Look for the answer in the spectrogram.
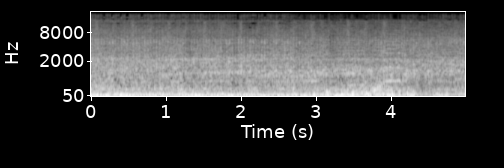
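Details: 2020 Mercedes-Benz GLC 220d 4MATIC, 2.0 turbodiesel, 143 kW, 9G-Tronic automatic, 249,000 km, no signs of work under the bonnet: the engine starts instantly and holds a low, even diesel idle, quiet and stable with no misses, knocks or hunting.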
